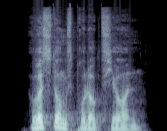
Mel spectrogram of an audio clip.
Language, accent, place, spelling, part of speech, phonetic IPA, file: German, Germany, Berlin, Rüstungsproduktion, noun, [ˈʁʏstʊŋspʁodʊkˌt͡si̯oːn], De-Rüstungsproduktion.ogg
- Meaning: arms manufacture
